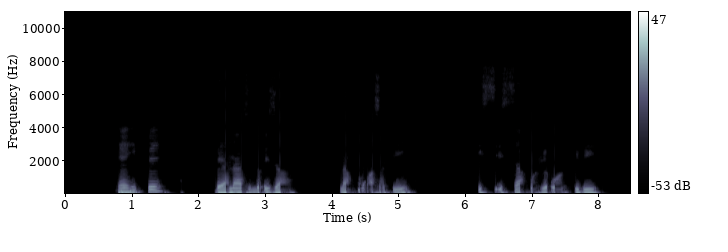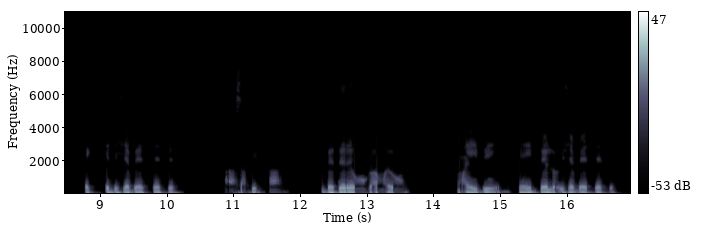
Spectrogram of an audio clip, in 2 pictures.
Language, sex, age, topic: Gamo, male, 25-35, government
